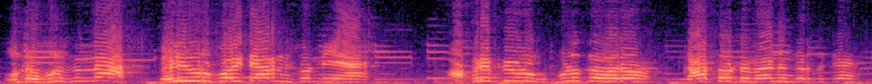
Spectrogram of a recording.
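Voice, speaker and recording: A bossy village elder brother. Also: male voice, extremely high pitch, fairly even intonation, rapid-fire, muffled recording, music in the background. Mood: bickering. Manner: brusque, bickering. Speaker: head of the family, elder brother. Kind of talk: 1980s film comedy acting.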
